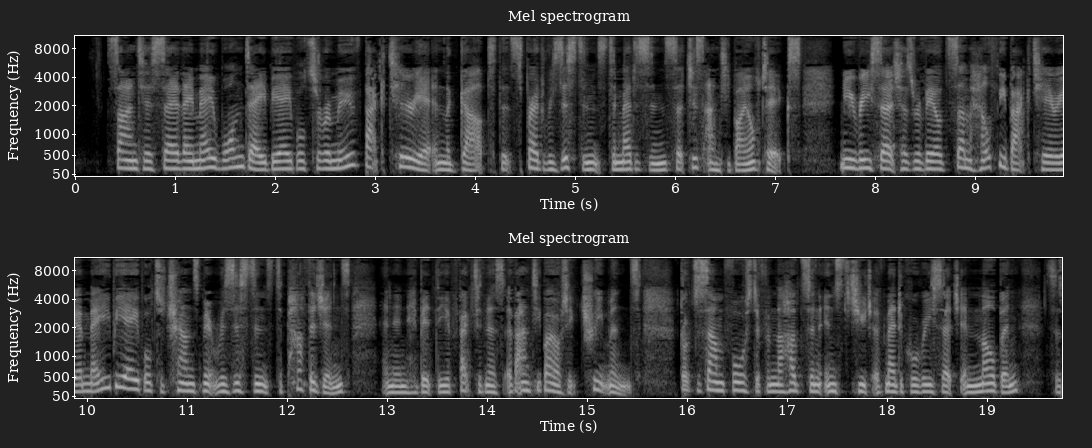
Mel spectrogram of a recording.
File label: ABC News Radio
